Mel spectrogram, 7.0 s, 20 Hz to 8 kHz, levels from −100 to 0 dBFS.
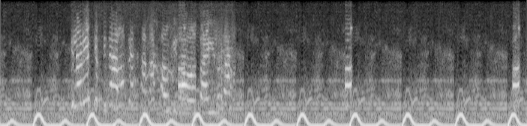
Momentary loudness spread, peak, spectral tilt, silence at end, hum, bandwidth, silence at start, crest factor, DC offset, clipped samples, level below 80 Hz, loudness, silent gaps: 5 LU; -2 dBFS; -8 dB/octave; 0 s; none; 7.2 kHz; 0 s; 14 dB; 0.5%; under 0.1%; -20 dBFS; -17 LUFS; none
